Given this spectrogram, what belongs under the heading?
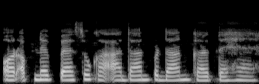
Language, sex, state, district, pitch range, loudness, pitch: Hindi, female, Uttarakhand, Uttarkashi, 190-215 Hz, -18 LUFS, 200 Hz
